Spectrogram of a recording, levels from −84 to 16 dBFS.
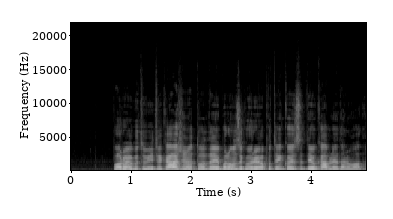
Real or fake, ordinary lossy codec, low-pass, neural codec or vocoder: real; none; 19.8 kHz; none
